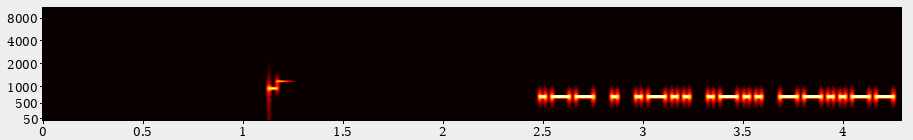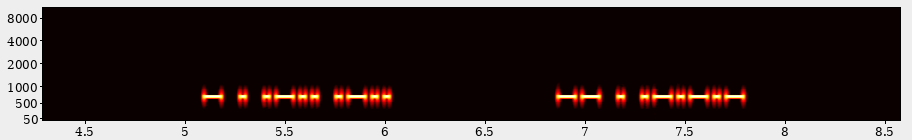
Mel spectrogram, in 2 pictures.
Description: Morse code, heard as a keyed tone, about 40 wpm, 700 Hz. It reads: WELL, TELL ME.
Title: 4x Word-Spacing - Sentences from Top 200 Words - 40wpm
